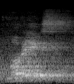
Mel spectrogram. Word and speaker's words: Moraes: I told him my surname, Moraes, which is how Ranjit and Nandini were pronouncing it. It's more an anglicized way of pronouncing it.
